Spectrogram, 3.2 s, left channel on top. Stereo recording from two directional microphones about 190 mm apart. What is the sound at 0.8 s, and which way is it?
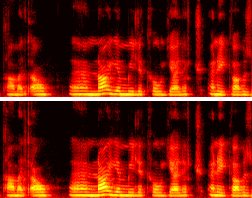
Speech, 20° right (ahead or behind).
